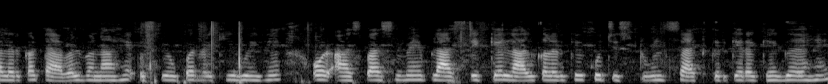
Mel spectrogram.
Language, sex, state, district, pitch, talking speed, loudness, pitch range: Hindi, female, Bihar, West Champaran, 195 Hz, 190 wpm, -21 LUFS, 190-210 Hz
